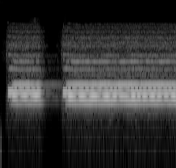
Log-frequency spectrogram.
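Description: A train whistle sounds two loud, steady-pitched blasts as the train pulls into the station: a short toot followed by a longer sustained wail, with no voices.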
